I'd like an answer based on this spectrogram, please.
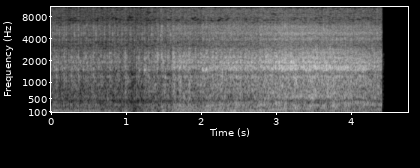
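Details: Yamaha 225 hp outboard at its first start after JB Weld epoxy repair of holes in the block between cylinders 5 and 6, in neutral with extra break-in oil: rough-edged putter settling to an even idle.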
